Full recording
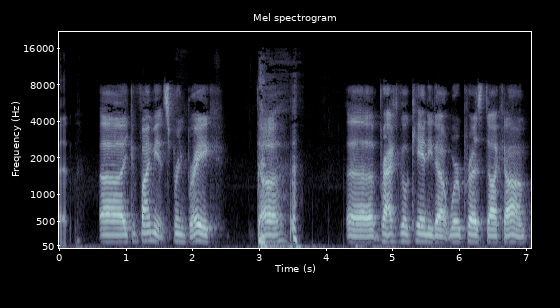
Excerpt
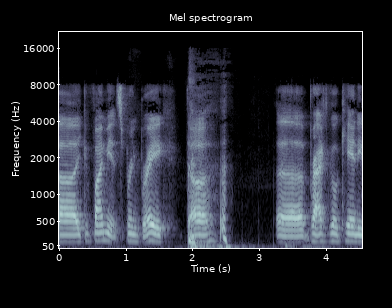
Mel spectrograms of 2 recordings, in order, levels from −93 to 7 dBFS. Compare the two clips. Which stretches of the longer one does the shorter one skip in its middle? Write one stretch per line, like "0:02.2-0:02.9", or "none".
0:02.6-0:02.9

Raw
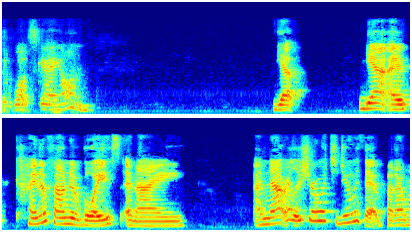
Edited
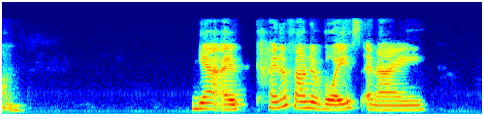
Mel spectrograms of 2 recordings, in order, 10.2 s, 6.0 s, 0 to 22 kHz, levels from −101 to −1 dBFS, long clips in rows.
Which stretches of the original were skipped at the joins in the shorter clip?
0:03.2-0:04.4

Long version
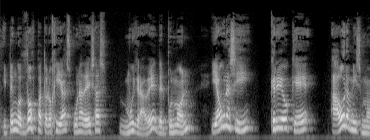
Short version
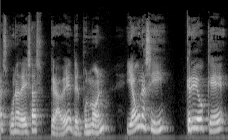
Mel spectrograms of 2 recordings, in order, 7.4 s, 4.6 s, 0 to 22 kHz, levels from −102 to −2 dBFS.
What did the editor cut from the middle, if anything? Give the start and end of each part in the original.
0:02.3-0:02.7

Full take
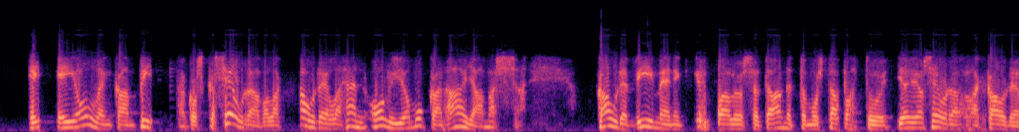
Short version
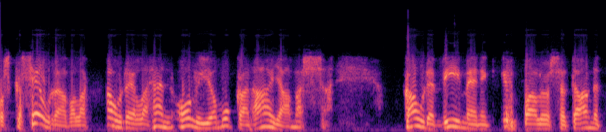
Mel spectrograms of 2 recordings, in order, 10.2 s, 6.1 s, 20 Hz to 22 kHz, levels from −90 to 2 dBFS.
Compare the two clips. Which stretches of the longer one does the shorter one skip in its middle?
none

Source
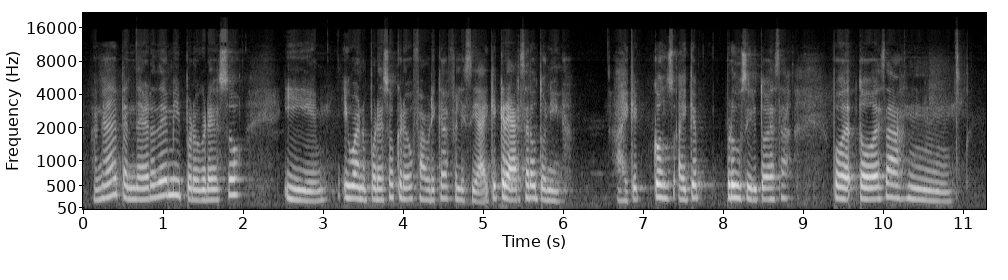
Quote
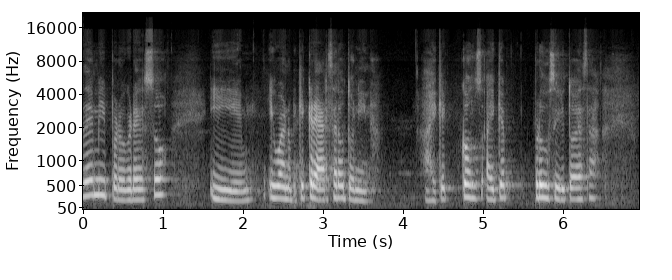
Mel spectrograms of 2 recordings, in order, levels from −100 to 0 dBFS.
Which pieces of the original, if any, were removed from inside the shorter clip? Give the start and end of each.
0:03.6-0:05.0

